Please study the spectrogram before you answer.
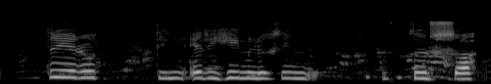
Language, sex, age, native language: Icelandic, male, 18-19, Icelandic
